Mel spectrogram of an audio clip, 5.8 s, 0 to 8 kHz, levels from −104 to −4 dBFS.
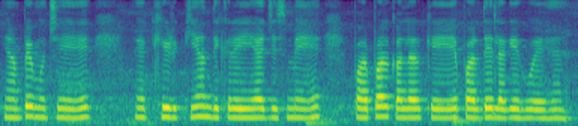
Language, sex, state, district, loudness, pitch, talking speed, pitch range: Hindi, female, Chandigarh, Chandigarh, -15 LUFS, 215 Hz, 155 wpm, 210-220 Hz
